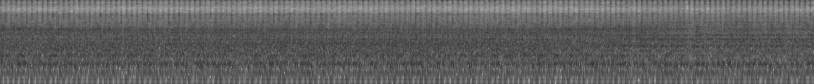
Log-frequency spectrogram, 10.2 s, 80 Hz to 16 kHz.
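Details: 1994 Massey Ferguson 1035 DI tractor diesel engine running at constant speed; even, steady clatter and hum with no knock standing out. Engine running normally.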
